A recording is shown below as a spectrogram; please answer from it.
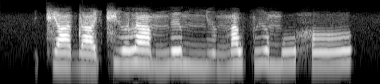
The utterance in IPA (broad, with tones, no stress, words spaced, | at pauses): t͡ɕaː˧daː˩˧ t͡ɕi˧˥ə̯laː˥˨mŋeː˥˨m ɲi˧˩ə̯ŋa˥˨w pi˥˨ə̯muː˧˥ hɤː˧˥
